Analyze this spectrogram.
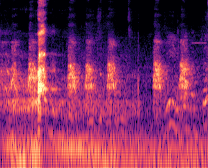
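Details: Small, cute dog giving a run of soft, yappy barks about twice a second, with one louder sharp bark near the start and a steady low hum underneath.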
